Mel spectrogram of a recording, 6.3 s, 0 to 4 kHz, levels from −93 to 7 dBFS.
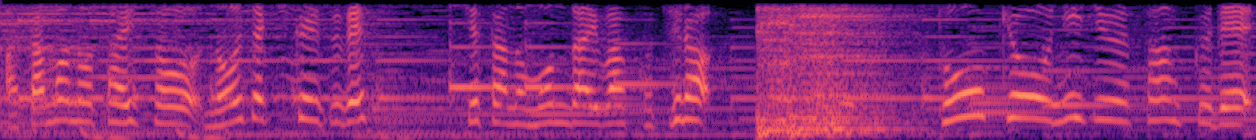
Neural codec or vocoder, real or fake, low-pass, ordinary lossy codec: none; real; 3.6 kHz; none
